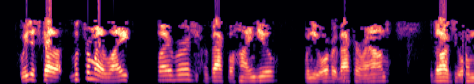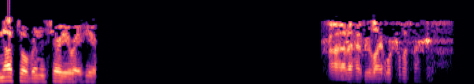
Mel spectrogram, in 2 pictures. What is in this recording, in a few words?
Mutual Aid-Intersystem Interop B, scanner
